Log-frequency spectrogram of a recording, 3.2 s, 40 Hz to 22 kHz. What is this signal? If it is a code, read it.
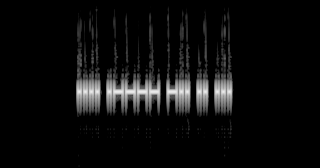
Morse code, heard as a keyed tone, about 38 wpm, 700 Hz. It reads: H1DIS
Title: Five Challenging Letter-Number Combinations 40wpm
